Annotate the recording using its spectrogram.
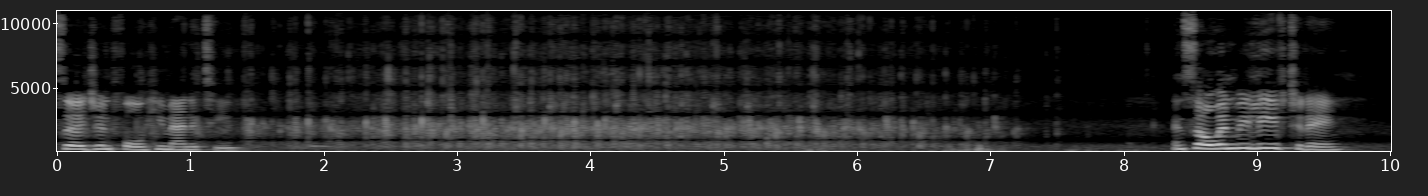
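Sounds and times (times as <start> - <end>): audience applauding: 1.1 - 7.6.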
